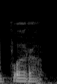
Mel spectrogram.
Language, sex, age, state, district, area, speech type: Odia, male, 18-30, Odisha, Malkangiri, urban, read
